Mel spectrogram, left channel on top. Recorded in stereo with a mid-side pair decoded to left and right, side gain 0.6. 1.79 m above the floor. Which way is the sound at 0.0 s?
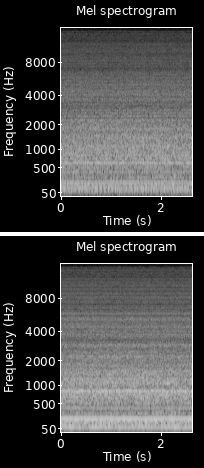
60° right.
